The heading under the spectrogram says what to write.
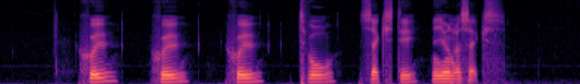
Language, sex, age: Swedish, male, 25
